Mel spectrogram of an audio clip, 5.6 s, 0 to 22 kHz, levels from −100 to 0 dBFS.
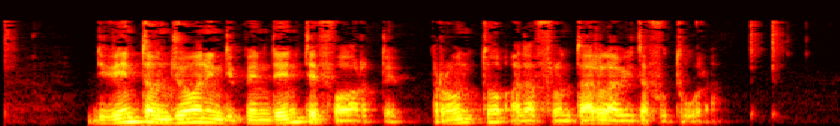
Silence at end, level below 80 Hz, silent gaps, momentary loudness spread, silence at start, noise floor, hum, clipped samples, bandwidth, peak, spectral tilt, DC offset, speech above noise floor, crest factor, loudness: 0.4 s; -56 dBFS; none; 17 LU; 0.6 s; -66 dBFS; none; under 0.1%; 11.5 kHz; -2 dBFS; -6 dB/octave; under 0.1%; 48 dB; 16 dB; -18 LUFS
